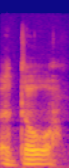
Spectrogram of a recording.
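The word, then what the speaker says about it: DAW: a digital audio workstation the aw which is pronounced a door there are many doors but the one I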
